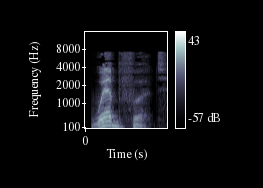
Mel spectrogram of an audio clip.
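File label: "webfoot", British English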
